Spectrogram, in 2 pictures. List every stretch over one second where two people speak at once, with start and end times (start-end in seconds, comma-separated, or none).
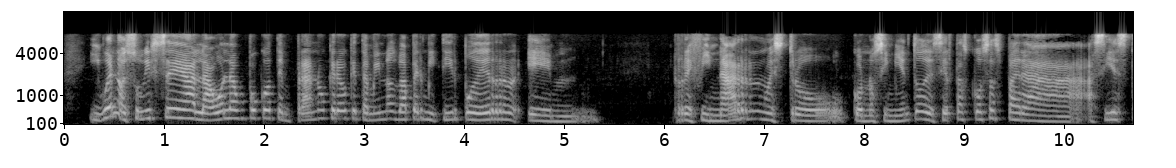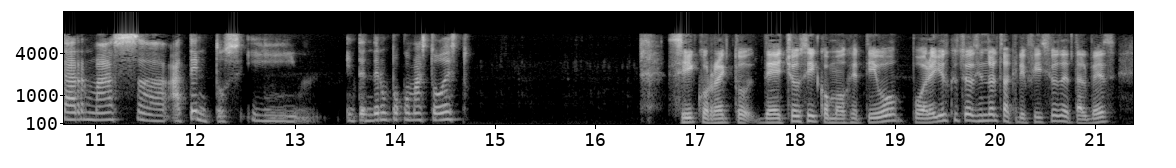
none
